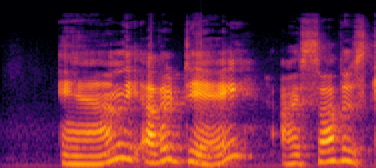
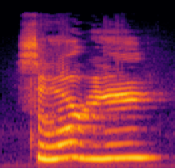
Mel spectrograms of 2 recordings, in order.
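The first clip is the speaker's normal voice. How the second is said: put-on a louder, higher, meek kid's sorry; sheepish kid; 7 semitones higher, 8 dB louder than usual. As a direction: mumble an apology like a caught child. Kid apologizes in retold scene.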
